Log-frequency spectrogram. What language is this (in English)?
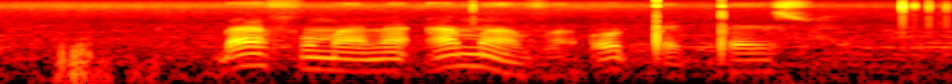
Xhosa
